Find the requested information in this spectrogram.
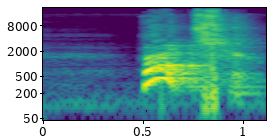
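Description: A single sudden, voiced sneeze with a sharp burst of air, then silence.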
